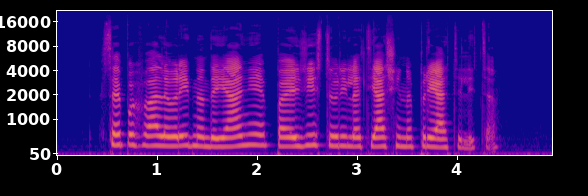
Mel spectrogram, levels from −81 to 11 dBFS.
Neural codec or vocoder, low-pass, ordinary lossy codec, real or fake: none; 19.8 kHz; none; real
